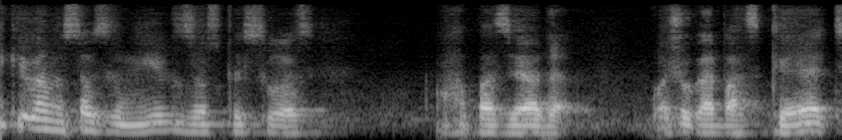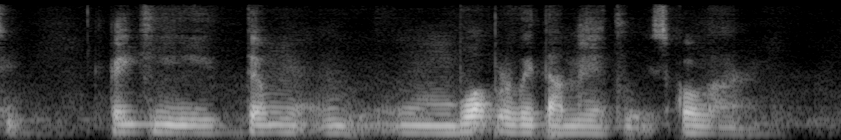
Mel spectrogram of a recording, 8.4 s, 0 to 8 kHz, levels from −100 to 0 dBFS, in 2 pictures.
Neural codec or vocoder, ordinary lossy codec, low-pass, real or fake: codec, 44.1 kHz, 2.6 kbps, DAC; MP3, 64 kbps; 7.2 kHz; fake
